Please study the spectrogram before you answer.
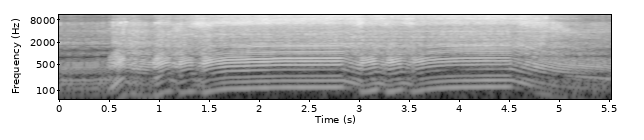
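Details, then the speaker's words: Side-mount two-stroke brush cutter with its carburetor fuel screw (under the carb) turned half a turn for string-line use, cutting grass: light, clean high wail that dips and recovers, no bogging; mixture set right, normal running under load. "bunyinya itu ringan guys ya, bunyinya itu ringan, tidak ada ho ho ho, tidak ada ya."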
